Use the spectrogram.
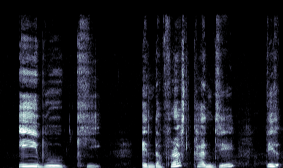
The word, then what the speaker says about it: Ibuki: going to explain you about these candies we pronounce ebuki in the first kanji did only this one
